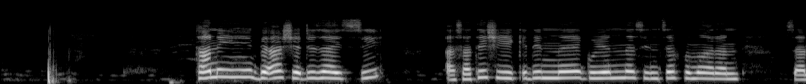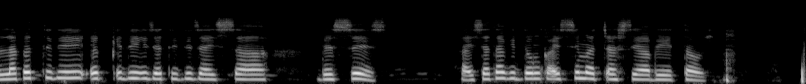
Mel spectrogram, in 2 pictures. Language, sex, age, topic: Gamo, female, 36-49, government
